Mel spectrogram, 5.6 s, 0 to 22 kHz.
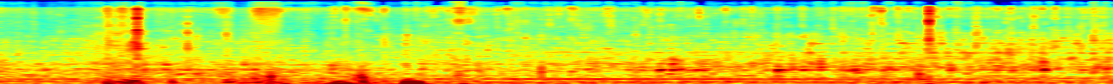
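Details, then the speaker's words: LG washing machine in hidden service test mode, drain-pump test at the 12th button press: water gurgles and trickles, then a steady low pump hum as the drum empties; the frequency reading rises until fully drained, normal drain pump operation. "جیسے جیسے پانی نکلتا رہتا ہے، frequency بڑھتی جاتی ہے اور یہ اس وقت تک کرتا رہے گا جب تک کہ مشین مکمل طور پر خالی نہ ہو جائے۔"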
